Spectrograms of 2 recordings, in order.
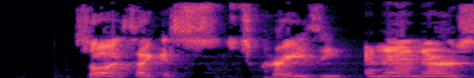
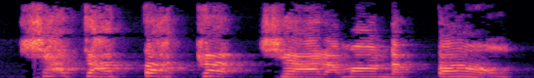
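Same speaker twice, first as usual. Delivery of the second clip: high-pitched, drawn-out coworker's scolding; mock yell; 10 semitones higher than usual. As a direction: imitate a coworker yelling across the room. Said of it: "yelling at me".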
